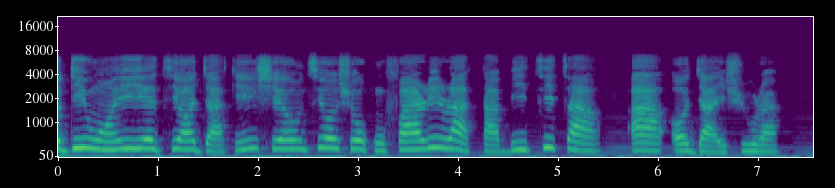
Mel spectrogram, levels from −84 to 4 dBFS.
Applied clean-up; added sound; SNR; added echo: none; Buzz; 19 dB; none.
